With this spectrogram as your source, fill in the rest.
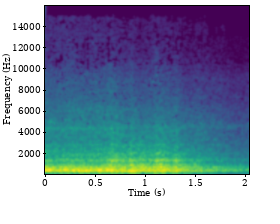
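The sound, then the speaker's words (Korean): A subway train rumbles steadily into the World Trade Center (WTC Cortlandt) subway station in New York, where trains run again after 17 years, a dense, roaring rush of wheels and motion that stays loud before easing slightly toward the end. “17년 만에 다시 열차가 들어오게 된 세계 무역센터 지하철역.”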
